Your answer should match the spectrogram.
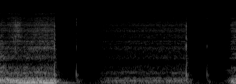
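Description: Car FM radio being stepped across the band: about half a second of a station's audio, then the tuner mutes briefly, then faint static hiss on an empty channel, cut by another short mute as it retunes near the end.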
